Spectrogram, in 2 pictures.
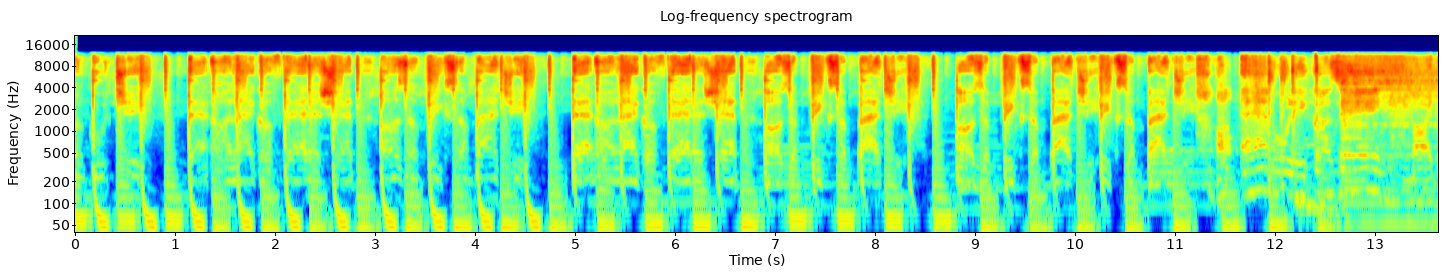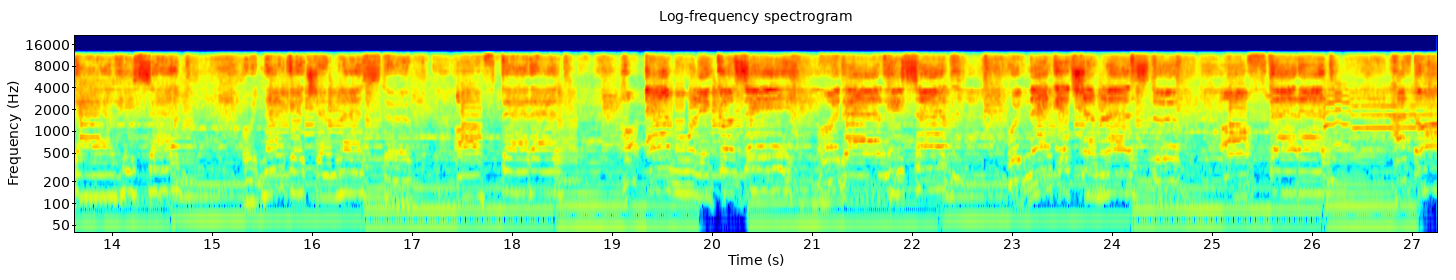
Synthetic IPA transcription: ɒkut͡ʃid̪̥ɛʔɒlɛɡɒft̪ɛɾɛʃɛbɒzɒpiksɒbaːt͡ʃid̪̥ɛʔɒlɛɡɒft̪ɛɾɛʃɛbɒzɒpiksɒbaːt͡ʃiɒzɒpiksɒbaːt͡ʃiiksɒbːaːt͡ʃi | hɒɛlmuːlikɒzeːmɒjd̪ɛlɦisɛd̪ | ho̞̰ɟnɛkɛd̪ʃɛmlɛst̪øbː | ɒ | ft̪ɛɾɛd̪ | hɒʔɛlmuːlikɒzeː | mɒjd̪ɛlhisɛd̪ | ho̞ɟnɛkɛd̪ʃɛmlɛst̪øb | ɒft̪ɛɾɛd̪ | haːt̪

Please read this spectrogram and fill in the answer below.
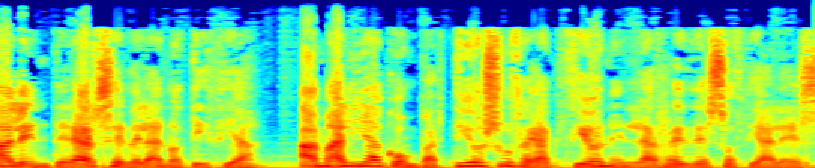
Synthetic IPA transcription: ale̞nt̪e̞ɾaɾse̞ðe̞lano̞t̪iθja | amaljako̞mpaɾt̪jo̞sure̞akθjo̞nẽ̞nlasre̞ð̞e̞sːo̞θjale̞s

